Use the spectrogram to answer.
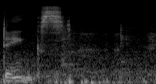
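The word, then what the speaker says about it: Gdańsk: I'm in Poland and guns which I thought the G was silent and the g is not silent so it's ginks gin Poland and it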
